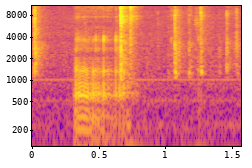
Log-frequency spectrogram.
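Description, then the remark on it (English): A short burst of voice is followed by a few quiet, separate keyboard taps spaced unevenly, faint, against a low steady background hum; someone typing in the number of dice for a roll. “Preferably type in the amount of dice I want.”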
